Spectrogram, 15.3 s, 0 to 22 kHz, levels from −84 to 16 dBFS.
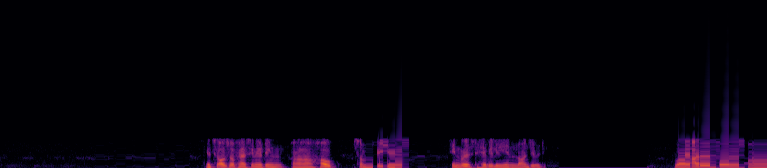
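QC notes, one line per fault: Throughout: GSM full-rate codec. The speech carries the plainly audible buzzy, gravelly roughness of this early mobile-phone codec, which fits a 13 kbps stream. The codec rebuilds the voice from a vocal-tract model driven by a sparse pulse train. That thinned excitation is what grates on the ear. Nothing is heard above about 4 kHz, so sibilants and airiness are gone and the voice sounds boxed in.
1.93–3.78 s, 7.33–8.79 s and 13.57–15.34 s: robotic sound from repeated short buffers. In each span the speech turns into a rigid metallic drone. A fixed buzz at 100 Hz sits on top and only loosely follows the speech. The likely cause is playback starving for new audio and looping the last 10 ms segment over and over. Almost nothing in these spans is fresh audio. The 10 ms loop length sets the 100 Hz pitch.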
